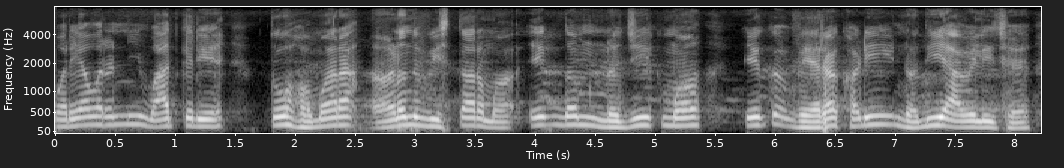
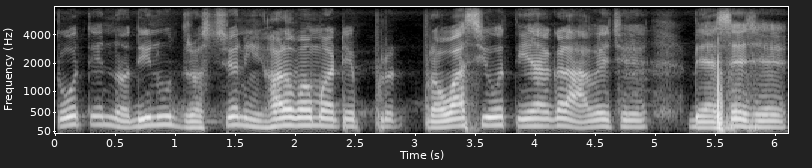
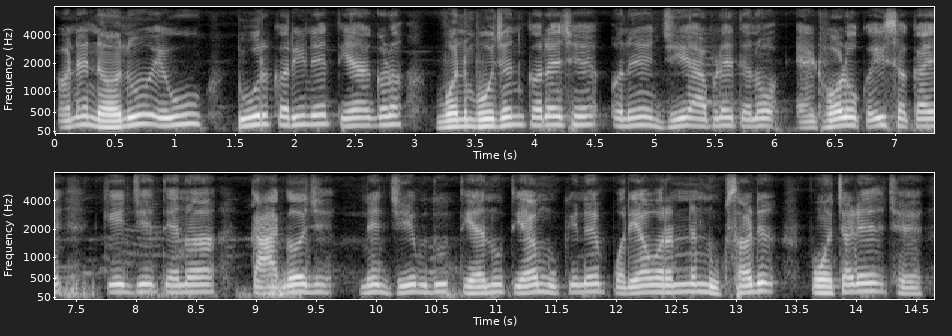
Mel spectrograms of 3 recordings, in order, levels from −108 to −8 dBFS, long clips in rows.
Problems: background conversations at intervals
